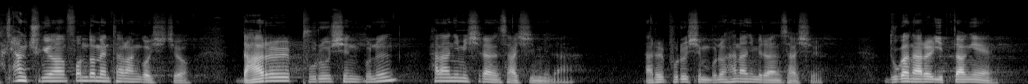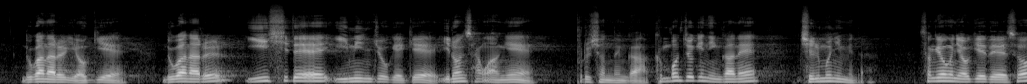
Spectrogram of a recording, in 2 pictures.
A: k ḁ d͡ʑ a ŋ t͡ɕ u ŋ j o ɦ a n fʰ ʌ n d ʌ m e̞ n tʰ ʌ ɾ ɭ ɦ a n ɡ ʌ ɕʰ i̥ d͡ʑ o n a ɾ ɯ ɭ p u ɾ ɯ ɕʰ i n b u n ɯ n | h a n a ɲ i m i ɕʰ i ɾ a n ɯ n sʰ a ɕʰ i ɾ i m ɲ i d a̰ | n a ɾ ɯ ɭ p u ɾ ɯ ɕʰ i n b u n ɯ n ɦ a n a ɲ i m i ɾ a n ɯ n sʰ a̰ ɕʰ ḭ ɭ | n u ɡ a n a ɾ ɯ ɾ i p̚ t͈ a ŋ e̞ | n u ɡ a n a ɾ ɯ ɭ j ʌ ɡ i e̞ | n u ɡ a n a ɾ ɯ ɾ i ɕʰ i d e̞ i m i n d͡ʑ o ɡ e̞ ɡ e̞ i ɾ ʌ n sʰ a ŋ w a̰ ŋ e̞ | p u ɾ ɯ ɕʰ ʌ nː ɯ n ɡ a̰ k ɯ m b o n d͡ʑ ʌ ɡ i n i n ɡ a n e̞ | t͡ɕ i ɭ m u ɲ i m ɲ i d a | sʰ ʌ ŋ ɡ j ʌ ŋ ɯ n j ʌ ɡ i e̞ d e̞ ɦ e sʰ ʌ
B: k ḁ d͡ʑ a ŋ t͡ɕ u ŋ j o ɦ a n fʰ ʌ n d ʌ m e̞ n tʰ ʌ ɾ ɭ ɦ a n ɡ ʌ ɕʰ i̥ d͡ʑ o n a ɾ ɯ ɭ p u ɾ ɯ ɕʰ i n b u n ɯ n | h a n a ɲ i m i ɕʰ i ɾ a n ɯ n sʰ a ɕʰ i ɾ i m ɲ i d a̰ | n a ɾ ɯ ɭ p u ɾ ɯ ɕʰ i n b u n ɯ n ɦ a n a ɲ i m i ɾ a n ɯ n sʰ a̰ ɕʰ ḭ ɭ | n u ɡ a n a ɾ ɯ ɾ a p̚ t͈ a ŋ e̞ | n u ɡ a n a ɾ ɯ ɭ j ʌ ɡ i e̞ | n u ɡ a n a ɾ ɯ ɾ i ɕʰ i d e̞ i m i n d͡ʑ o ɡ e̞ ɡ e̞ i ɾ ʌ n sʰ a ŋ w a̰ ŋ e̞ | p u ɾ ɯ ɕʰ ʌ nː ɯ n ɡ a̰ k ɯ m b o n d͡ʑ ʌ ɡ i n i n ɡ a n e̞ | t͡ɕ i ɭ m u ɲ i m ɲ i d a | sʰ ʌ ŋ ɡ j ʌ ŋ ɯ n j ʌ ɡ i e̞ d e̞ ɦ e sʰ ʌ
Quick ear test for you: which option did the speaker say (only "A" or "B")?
A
